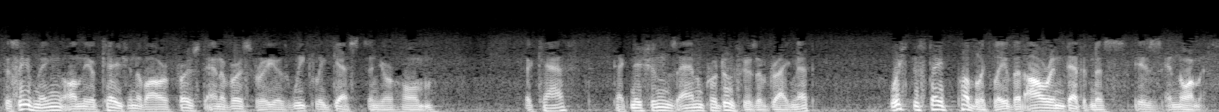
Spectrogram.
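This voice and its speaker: A husky American man announcing in a formal, scripted 1950s radio style, solemn and measured. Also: extremely low pitch, lively intonation, slight background noise. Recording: narrow-band vintage radio broadcast.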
